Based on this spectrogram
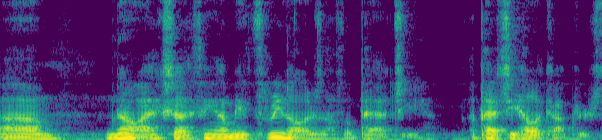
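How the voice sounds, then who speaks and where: Quiet and somewhat breathy, a man speaks at a moderate pace in a fairly low pitch with ordinary pitch variation. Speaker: vlogger talking stocks and crypto. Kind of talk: casual vlog monologue. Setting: motel room at night. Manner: hushed, keeping quiet; halting, many fillers and repeats.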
